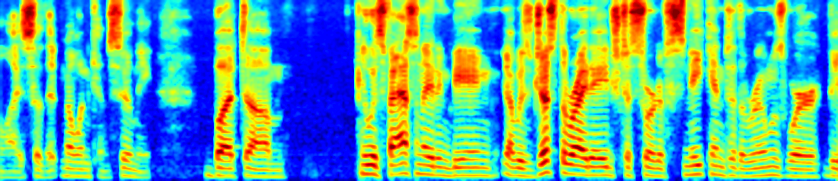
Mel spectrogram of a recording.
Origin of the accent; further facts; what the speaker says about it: San Francisco, California, United States; also born or lived in Dallas, Texas; I moved when I was 7 years old, I moved from Dallas to San Francisco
